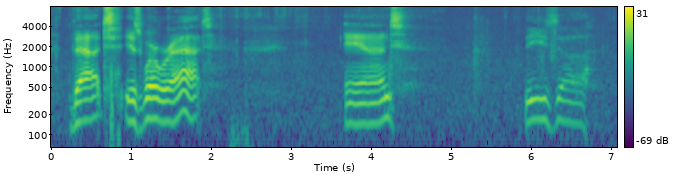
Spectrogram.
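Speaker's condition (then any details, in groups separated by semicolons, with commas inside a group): No condition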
